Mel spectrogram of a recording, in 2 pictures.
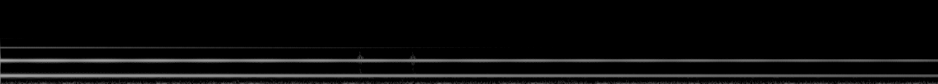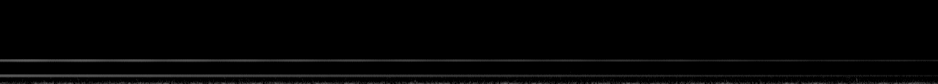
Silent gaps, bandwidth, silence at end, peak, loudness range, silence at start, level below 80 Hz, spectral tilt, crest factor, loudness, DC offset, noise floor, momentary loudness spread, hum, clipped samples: none; 3.5 kHz; 0.2 s; -18 dBFS; 25 LU; 0 s; -64 dBFS; -6.5 dB/octave; 16 dB; -33 LUFS; under 0.1%; -60 dBFS; 25 LU; none; under 0.1%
